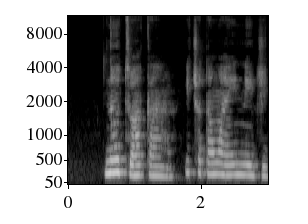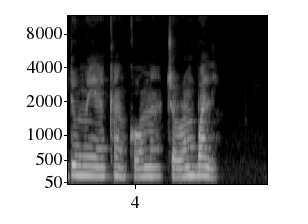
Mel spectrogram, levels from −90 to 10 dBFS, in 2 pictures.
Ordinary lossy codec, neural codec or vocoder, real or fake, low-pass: none; none; real; none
